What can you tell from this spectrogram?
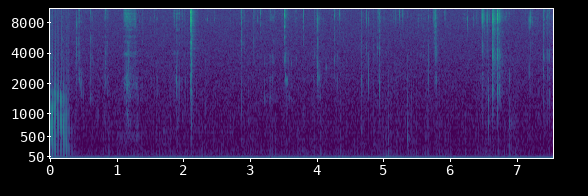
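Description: A person chewing king crab meat, heard as faint wet mouth clicks and smacks, with a sharper click about two seconds in and a short cluster of clicks near the end.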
